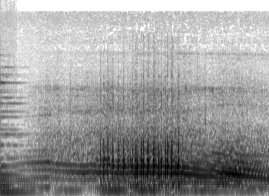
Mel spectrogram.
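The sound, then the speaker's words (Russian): A motorcycle arrives in a Russian town with a steady engine drone that breaks into a rapid, pulsing rev midway, then settles back into a smoother hum that gently lowers in pitch. “на мотоцикле приезжает в российский город.”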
